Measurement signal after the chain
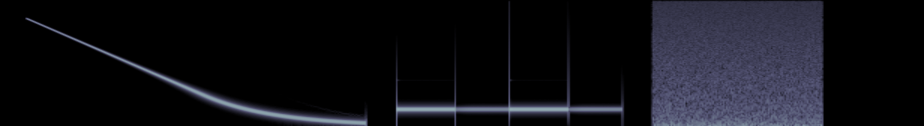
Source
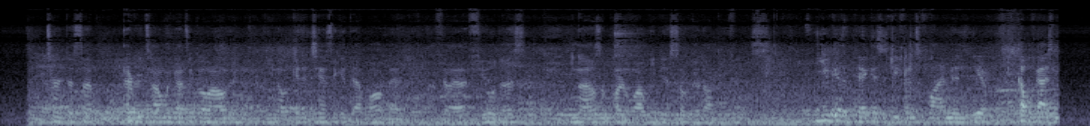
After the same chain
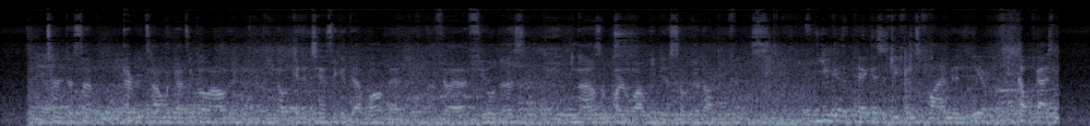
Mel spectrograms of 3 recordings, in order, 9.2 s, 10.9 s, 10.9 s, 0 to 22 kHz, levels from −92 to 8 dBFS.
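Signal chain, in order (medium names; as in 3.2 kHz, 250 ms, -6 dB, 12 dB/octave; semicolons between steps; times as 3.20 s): compression 5:1, threshold -28 dBFS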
